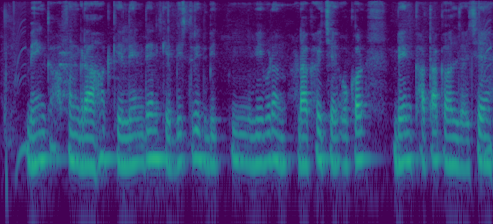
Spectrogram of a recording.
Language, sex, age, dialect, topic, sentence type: Maithili, male, 25-30, Eastern / Thethi, banking, statement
